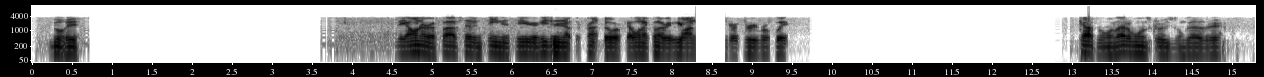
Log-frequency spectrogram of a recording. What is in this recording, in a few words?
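FIRE Operations, p25; wake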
